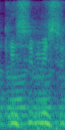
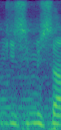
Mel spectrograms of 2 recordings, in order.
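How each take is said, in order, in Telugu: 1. 'ki'తో మొదలై అచ్చులు కలుస్తుంది. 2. 'ki'తో మొదలై అచ్చులు కలుస్తుంది.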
